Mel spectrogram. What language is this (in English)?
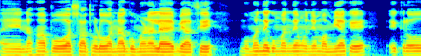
Sindhi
